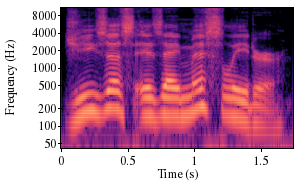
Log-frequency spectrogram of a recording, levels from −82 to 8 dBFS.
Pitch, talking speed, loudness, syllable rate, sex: 150 Hz, 135 wpm, -16 LUFS, 4.1 syllables/s, male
